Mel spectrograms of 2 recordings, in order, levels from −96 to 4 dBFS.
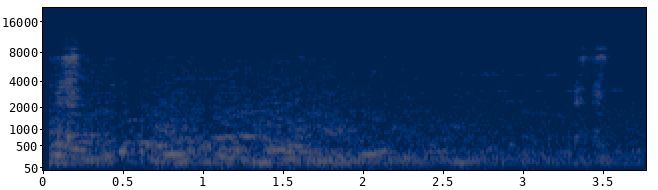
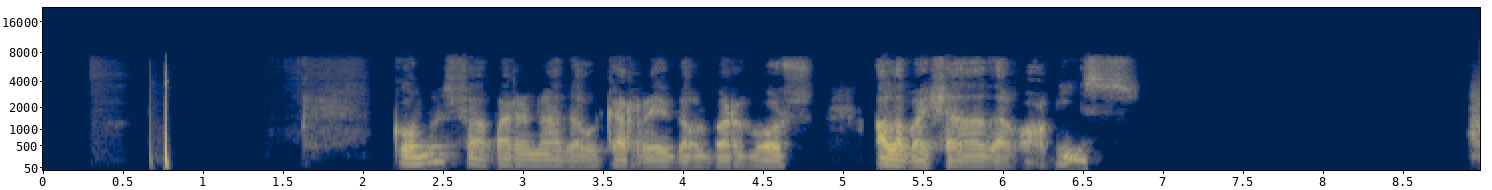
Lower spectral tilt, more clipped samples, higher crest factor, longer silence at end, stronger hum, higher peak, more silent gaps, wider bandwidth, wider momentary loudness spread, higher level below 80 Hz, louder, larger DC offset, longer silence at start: second, -3 dB/octave vs -5 dB/octave; neither; second, 22 dB vs 28 dB; about the same, 0 s vs 0 s; neither; second, -48 dBFS vs -2 dBFS; second, none vs 0.81-1.36 s, 2.05-2.19 s, 4.82-4.88 s, 5.12-5.19 s, 6.85-8.89 s; first, 11 kHz vs 7.6 kHz; second, 6 LU vs 16 LU; second, under -90 dBFS vs -62 dBFS; second, -68 LUFS vs -28 LUFS; neither; second, 0.05 s vs 0.75 s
